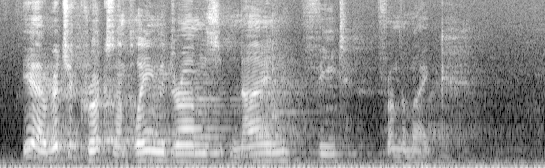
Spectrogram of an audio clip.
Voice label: Percussion Imaging Tests, Drum 9 Feet, Live Studio: Announcement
